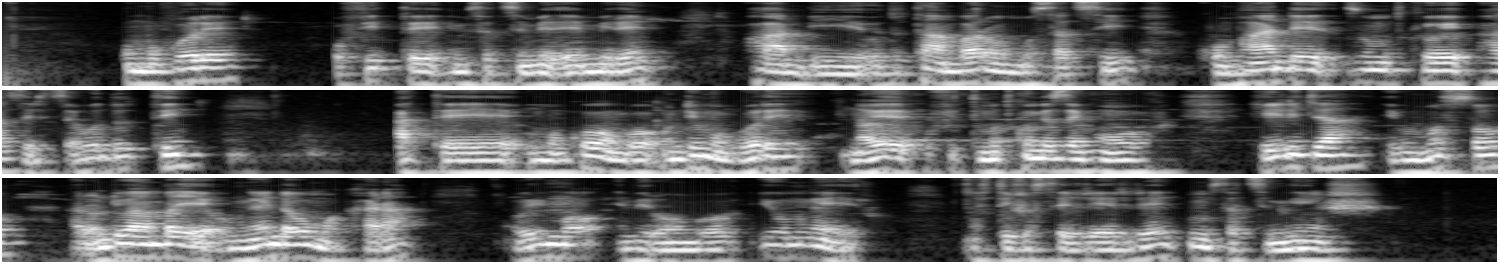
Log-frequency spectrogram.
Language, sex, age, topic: Kinyarwanda, male, 25-35, government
